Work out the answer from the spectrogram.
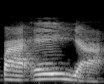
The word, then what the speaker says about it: paella: Ano, eye, ang double L rather, double L, they pronounce it as ye, tortilla, paella, what else?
